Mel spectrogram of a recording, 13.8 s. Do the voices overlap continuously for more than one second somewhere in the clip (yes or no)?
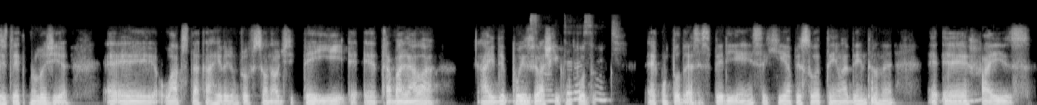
yes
